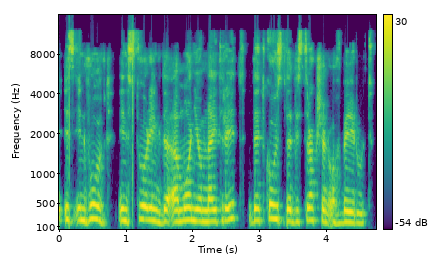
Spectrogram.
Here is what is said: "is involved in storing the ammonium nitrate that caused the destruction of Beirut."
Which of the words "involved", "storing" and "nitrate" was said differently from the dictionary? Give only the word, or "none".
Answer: none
